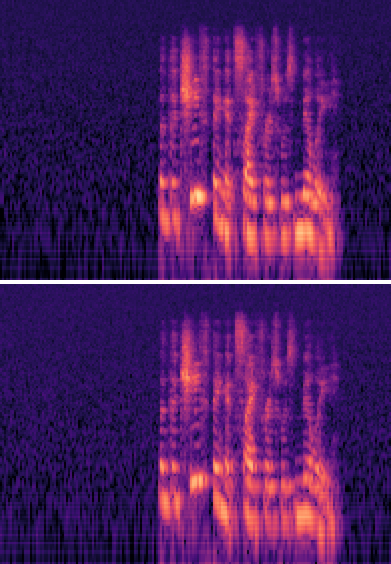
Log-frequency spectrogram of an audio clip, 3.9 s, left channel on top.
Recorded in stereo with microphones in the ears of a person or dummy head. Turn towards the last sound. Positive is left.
turn(degrees=85)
